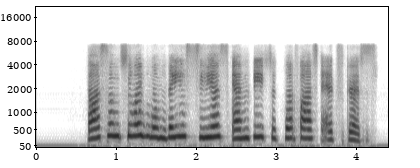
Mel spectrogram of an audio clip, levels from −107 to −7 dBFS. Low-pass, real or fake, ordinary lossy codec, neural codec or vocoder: 7.2 kHz; fake; none; codec, 16 kHz, 0.5 kbps, FreqCodec, smaller model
